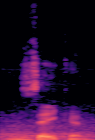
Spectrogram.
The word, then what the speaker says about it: Zaken: Zaken. That's how you pronounce it.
